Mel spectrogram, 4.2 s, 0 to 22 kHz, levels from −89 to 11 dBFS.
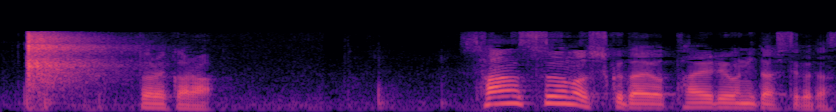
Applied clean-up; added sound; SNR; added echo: none; Clapping; -1 dB; none.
